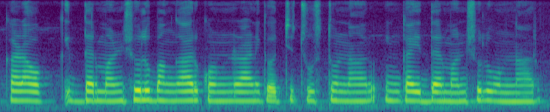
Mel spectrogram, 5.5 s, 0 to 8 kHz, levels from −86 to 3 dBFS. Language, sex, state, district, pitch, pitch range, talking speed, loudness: Telugu, female, Telangana, Hyderabad, 205 Hz, 200-215 Hz, 120 wpm, -16 LUFS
